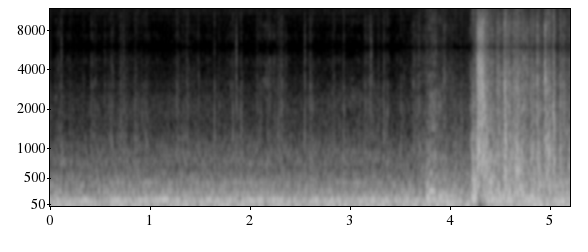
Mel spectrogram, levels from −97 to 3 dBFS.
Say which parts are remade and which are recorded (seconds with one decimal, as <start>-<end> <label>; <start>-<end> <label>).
0.0-5.2 recorded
